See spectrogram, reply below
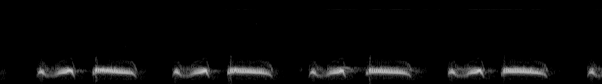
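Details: Spotted dove repeating its cooing phrase about every 1.3 seconds. Around five phrases, each a short wavering coo joined to a longer steady one, in a clean, quiet background.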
